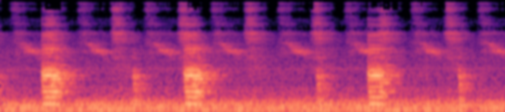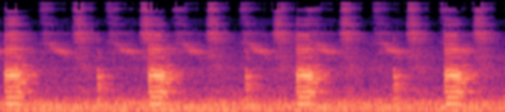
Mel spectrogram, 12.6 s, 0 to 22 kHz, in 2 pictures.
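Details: Cardiac MRI on a GE 3T scanner with an 8-channel cardiac coil and test phantoms, filmed in the MRI room: loud rhythmic buzzing bursts about 33 a minute with softer knocks between; gradient noise.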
